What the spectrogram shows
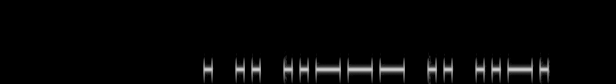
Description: Morse code, heard as a keyed tone, about 15 wpm, 700 Hz. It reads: EI2IF
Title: DXCC-100 Call Signs - 5 Characters - 15wpm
